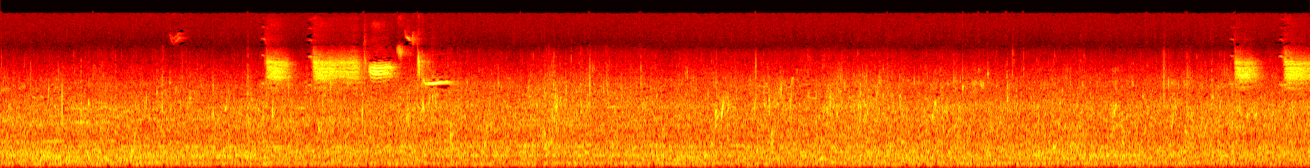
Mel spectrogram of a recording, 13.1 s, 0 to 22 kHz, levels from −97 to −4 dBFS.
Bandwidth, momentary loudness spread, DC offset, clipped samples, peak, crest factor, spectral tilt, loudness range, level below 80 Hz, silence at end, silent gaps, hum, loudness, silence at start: 16.5 kHz; 13 LU; under 0.1%; under 0.1%; -2 dBFS; 22 dB; -2.5 dB/octave; 11 LU; -54 dBFS; 0 s; none; none; -22 LUFS; 0 s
